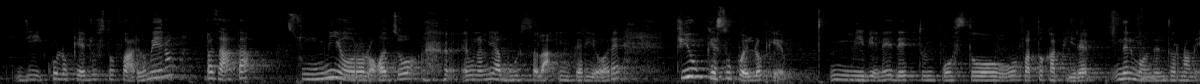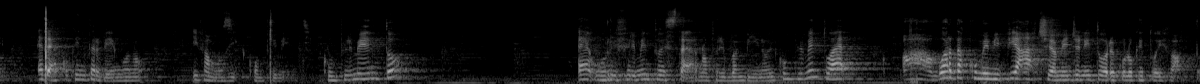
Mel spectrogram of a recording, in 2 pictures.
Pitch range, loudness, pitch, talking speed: 185-245 Hz, -34 LUFS, 210 Hz, 165 wpm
